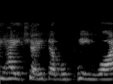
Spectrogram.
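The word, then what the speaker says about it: Hapy: It's not actually H-A-P-P-Y, it's H-A-P-Y, and it's happy is how it's pronounced.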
